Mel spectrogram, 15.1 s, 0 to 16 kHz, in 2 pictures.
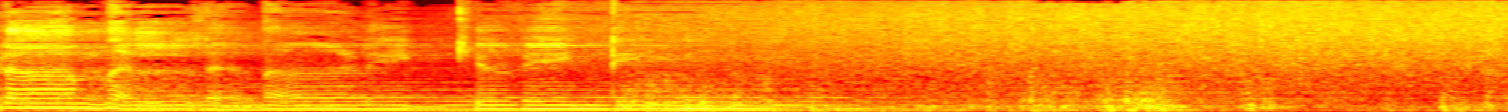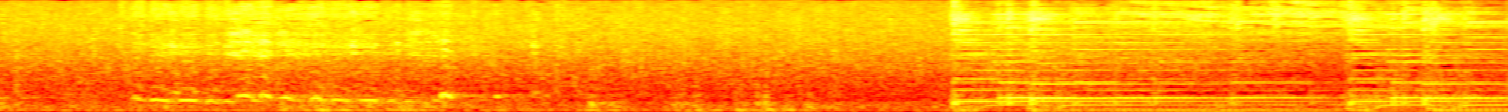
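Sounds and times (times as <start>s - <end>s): low rumble: 1.8s - 6.8s
stream water splashing: 5.9s - 13.3s.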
